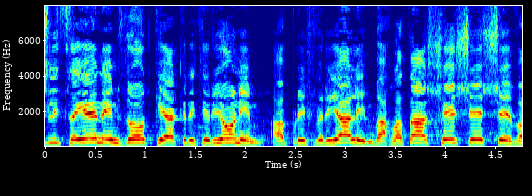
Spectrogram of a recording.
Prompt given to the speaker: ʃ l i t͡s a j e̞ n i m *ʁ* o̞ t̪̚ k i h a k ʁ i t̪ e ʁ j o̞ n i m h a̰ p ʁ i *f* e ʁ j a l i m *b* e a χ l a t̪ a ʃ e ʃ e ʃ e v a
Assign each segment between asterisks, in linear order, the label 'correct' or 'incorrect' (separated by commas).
incorrect, correct, correct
